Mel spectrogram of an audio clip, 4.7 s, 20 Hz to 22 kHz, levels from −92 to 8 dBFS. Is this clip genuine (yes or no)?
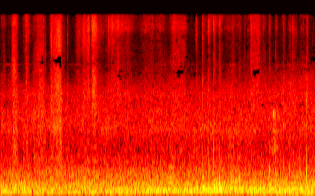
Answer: yes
